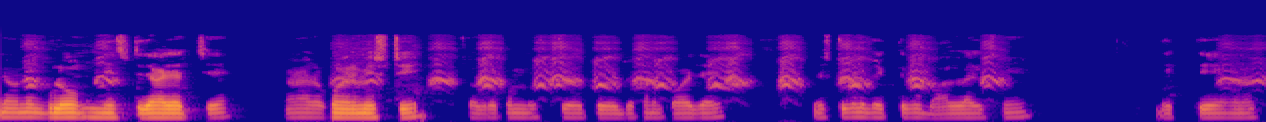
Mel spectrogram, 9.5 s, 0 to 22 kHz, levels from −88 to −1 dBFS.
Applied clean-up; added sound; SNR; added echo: classical method log-MMSE.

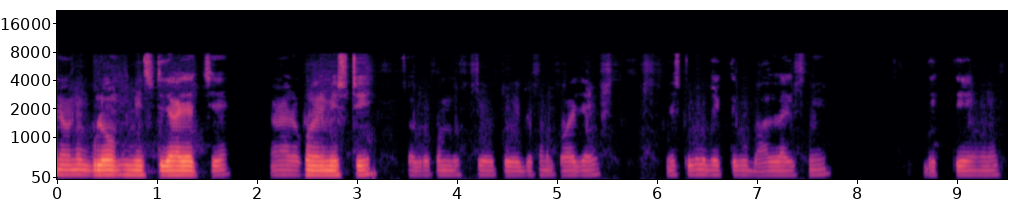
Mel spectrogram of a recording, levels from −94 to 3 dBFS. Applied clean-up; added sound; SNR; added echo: neural separator model SepFormer DNS4.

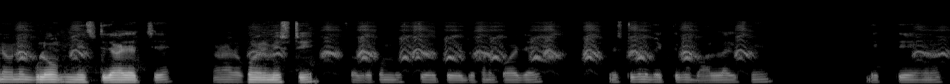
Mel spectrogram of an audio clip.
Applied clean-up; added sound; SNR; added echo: none; Bird vocalization, bird call, bird song; 12 dB; none.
